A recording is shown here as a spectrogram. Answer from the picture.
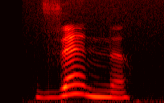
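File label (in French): "Zen", French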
